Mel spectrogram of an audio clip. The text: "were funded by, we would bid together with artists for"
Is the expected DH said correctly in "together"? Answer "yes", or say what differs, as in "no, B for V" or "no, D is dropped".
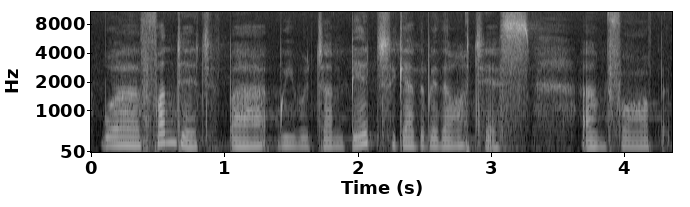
yes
